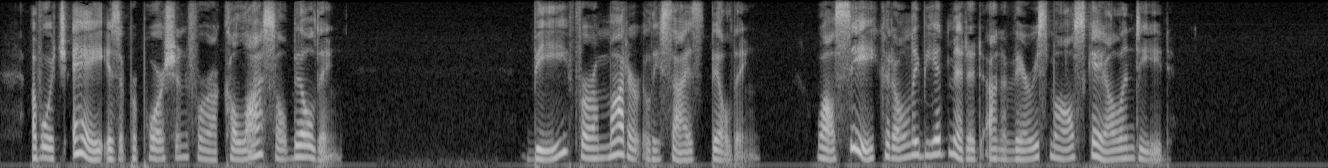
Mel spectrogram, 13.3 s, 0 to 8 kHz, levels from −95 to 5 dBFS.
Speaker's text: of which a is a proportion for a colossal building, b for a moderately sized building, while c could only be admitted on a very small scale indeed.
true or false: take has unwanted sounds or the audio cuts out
false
